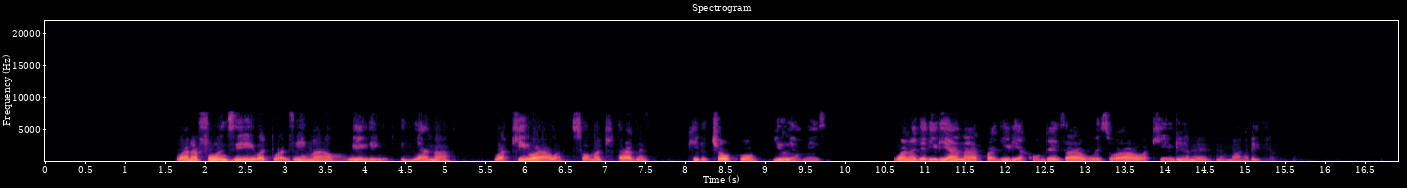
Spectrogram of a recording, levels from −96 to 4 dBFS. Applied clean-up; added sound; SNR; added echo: neural mask model DeepFilterNet 3.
